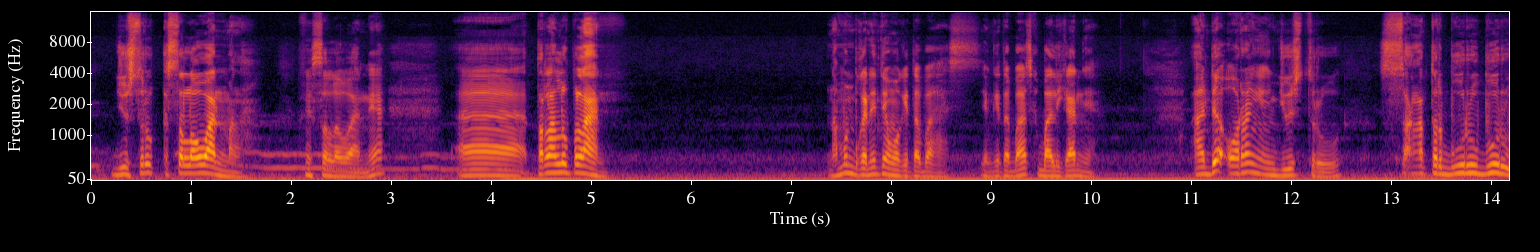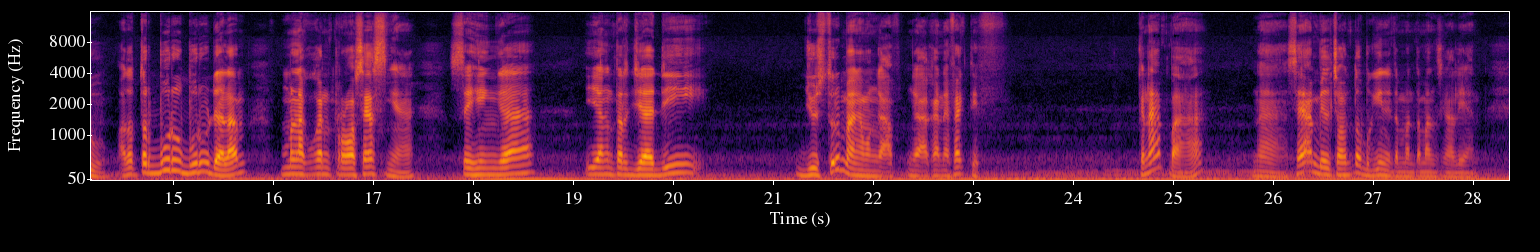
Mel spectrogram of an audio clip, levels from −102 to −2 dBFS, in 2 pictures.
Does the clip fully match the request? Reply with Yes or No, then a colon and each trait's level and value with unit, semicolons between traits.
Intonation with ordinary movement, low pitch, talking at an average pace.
No: wide, 6.3 semitones; low, 125 Hz; average, 95 wpm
